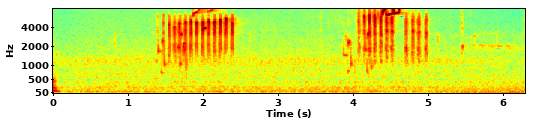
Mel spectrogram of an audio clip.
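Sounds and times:
Brown-headed Cowbird calling in North America: 0.8 - 2.7, 3.8 - 6.2.

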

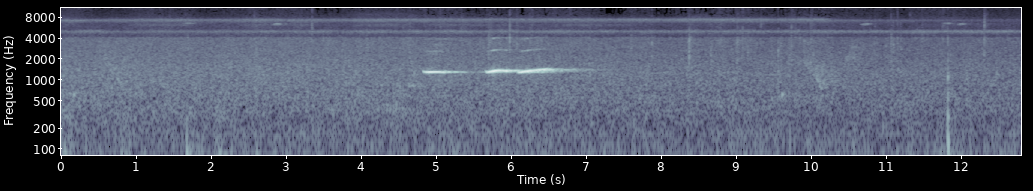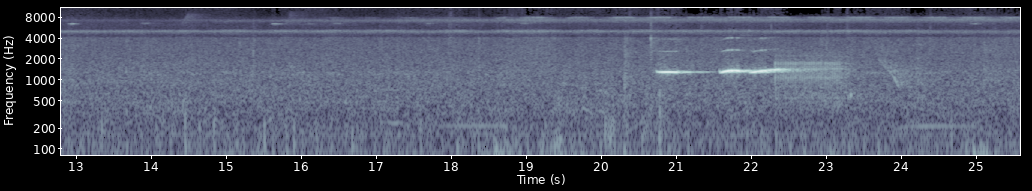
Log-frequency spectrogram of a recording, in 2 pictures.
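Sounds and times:
Undulated Tinamou in the South American Eastern Lowlands: 4.8 - 6.9, 20.8 - 23.0.

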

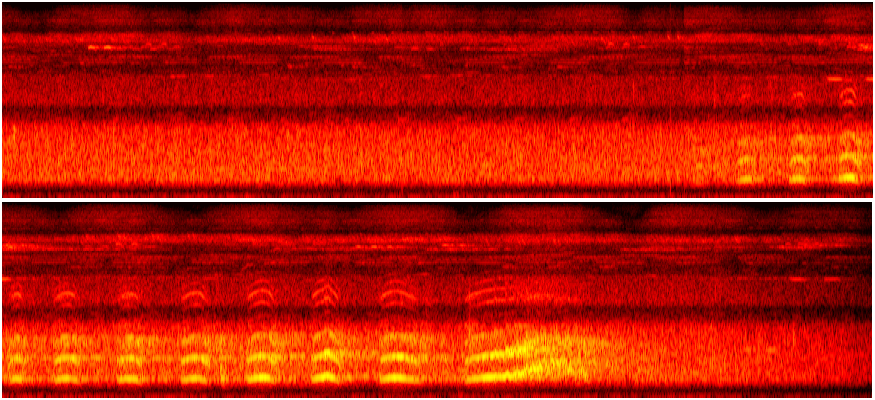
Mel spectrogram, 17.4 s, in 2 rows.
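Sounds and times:
Rufescent tiger heron hooting in Ecuador: 7.3 - 15.0.

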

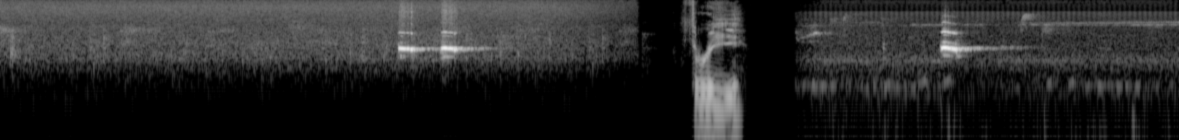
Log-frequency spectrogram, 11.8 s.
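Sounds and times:
rufous-breasted antthrush call: 4.0 - 5.0, 9.2 - 11.7
speech: 6.9 - 7.5.

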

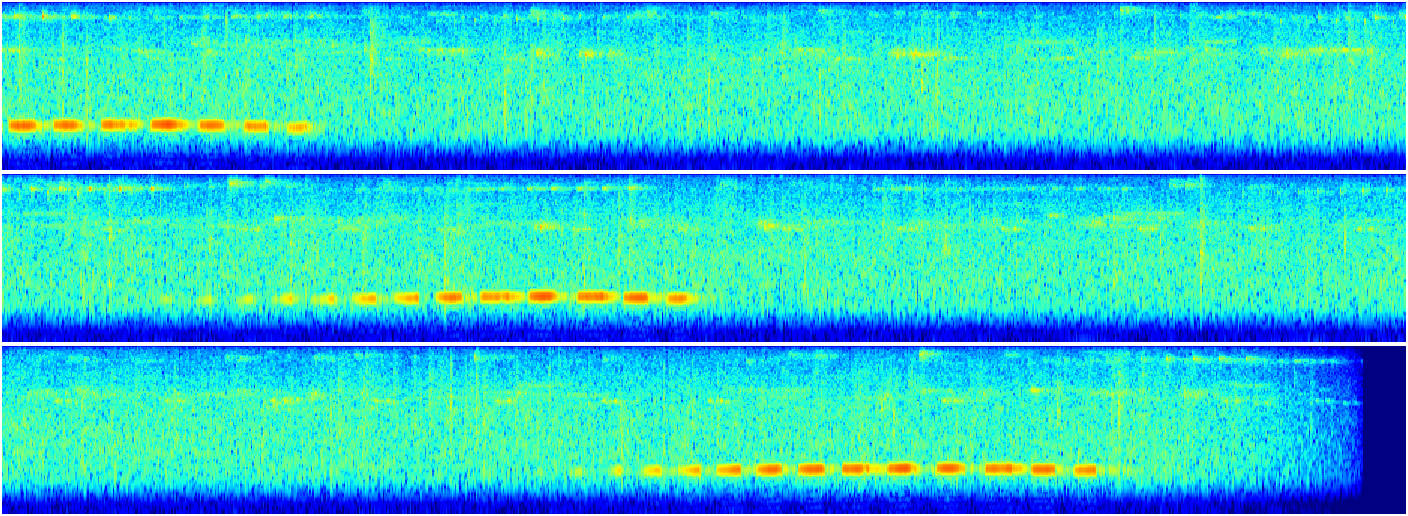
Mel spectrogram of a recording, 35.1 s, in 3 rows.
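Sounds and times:
Plain-backed antpitta calling in South America: 0.0 - 2.7, 12.5 - 17.7, 27.9 - 33.0.

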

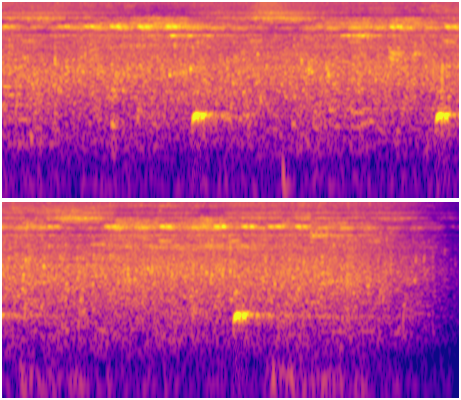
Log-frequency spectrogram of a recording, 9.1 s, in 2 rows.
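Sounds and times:
Baryphthengus martii hoot song: 1.8 - 2.2, 4.3 - 4.7, 6.8 - 7.2.

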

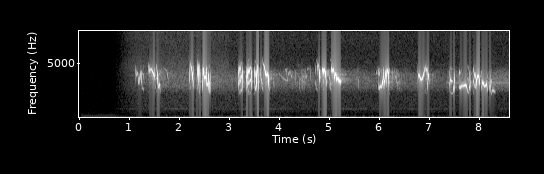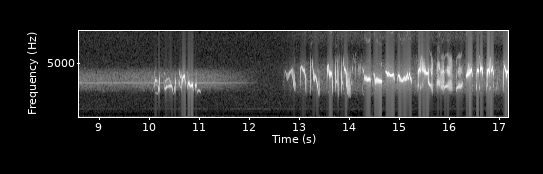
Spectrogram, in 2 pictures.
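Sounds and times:
Crested lark Galerida cristata song of warbles and whistles: 1.1 - 2.6, 3.2 - 5.3, 6.0 - 11.6, 12.7 - 17.1.

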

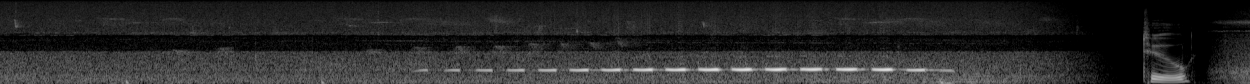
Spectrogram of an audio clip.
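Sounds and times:
plain-backed antpitta singing whistled notes in Ecuador: 3.7 - 9.8.

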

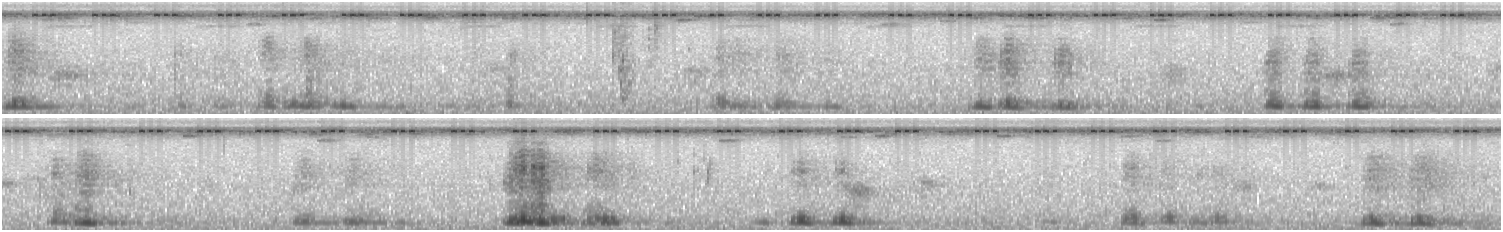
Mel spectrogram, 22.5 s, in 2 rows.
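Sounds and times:
pig frog grunting: 0.0 - 0.5, 1.9 - 2.9, 7.2 - 8.2, 9.5 - 10.6, 11.6 - 12.3, 15.0 - 16.2, 16.9 - 17.8, 19.6 - 20.6, 21.4 - 22.4
cricket trill: 0.0 - 22.4.

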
